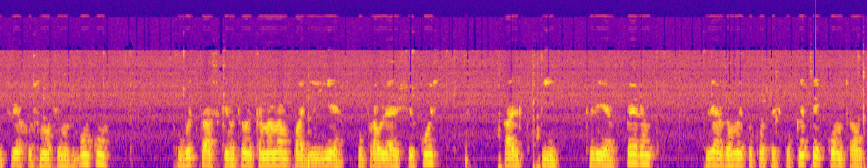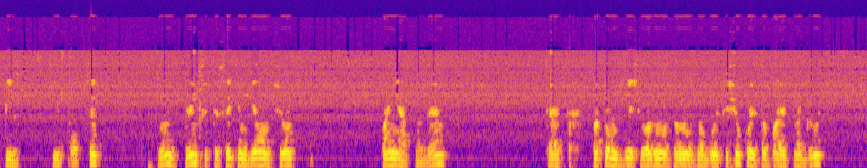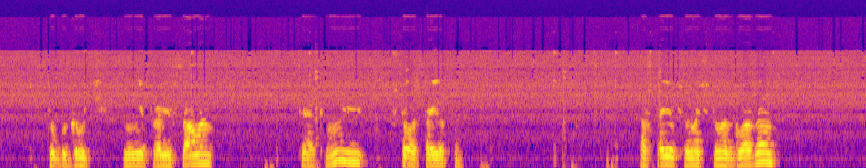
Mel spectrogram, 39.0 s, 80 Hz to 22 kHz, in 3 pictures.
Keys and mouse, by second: 1.4 middle click, 2.6 click, 3.2 KP_3, 4.6 e, 6.6 click, 7.9 alt+p, 10.4 click, 11.3 shift+click, 12.7 ctrl+p, 15.3 shift+middle click, 17.6-21.2 middle drag, 24.0-26.5 middle drag, 27.2-28.8 middle drag, 30.2 shift+middle click, 32.0 KP_3, 33.3-34.3 shift+middle drag, 35.2 shift+middle click, 37.5-39.0 middle drag.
